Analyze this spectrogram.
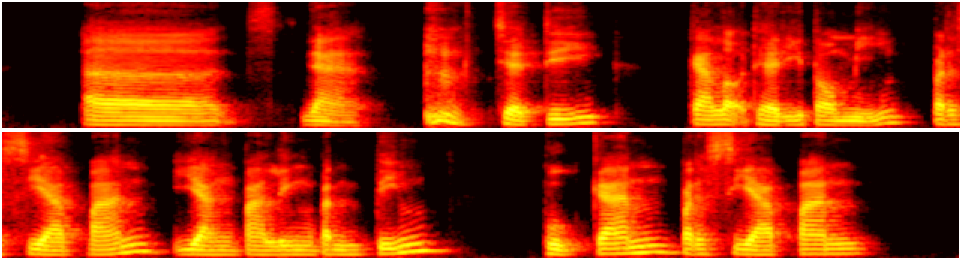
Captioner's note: berdehem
